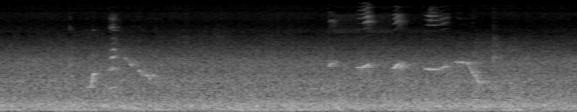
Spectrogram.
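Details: Rosella whistling: a short rising whistle, a falling slur, then a run of brief level whistled notes and a final downward slide, faint over a steady low background hiss.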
